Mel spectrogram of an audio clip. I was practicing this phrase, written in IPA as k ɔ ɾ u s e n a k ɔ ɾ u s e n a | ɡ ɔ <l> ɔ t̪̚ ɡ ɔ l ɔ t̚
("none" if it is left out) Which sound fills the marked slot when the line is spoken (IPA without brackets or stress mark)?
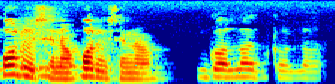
l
